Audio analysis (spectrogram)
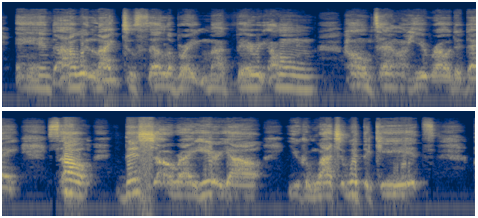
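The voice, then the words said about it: Strained, unwell-sounding voice. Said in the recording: “I sound horrible ... my voice is not at 100% capacity ... my horrible voice”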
